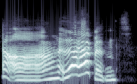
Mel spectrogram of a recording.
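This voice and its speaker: Bright-voiced, tipsy woman podcast co-host. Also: on the high side, very animated, takes it slowly, gravelly, dry recording. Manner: profane, laughing, argumentative. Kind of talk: casual chat.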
